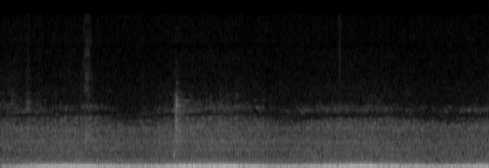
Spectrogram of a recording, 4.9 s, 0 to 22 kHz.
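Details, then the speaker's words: 1999 Maserati 3200 GT V8 after repair: deep, smooth burble at a steady, even beat with no knocks, ticks or misses; engine running healthy. "That does not get boring."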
